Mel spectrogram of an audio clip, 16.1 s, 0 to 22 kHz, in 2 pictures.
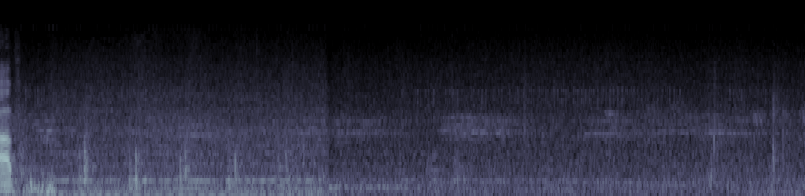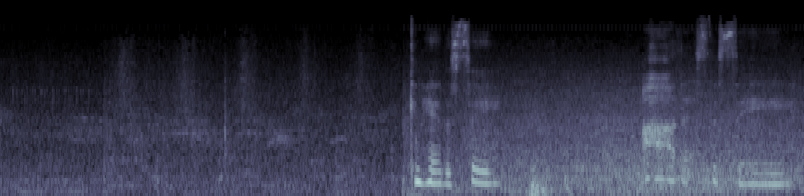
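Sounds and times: faint footsteps: 0:00.0 - 0:06.0, 0:06.9 - 0:12.2
vehicle engine running: 0:00.0 - 0:08.9
street ambience: 0:00.0 - 0:16.0.

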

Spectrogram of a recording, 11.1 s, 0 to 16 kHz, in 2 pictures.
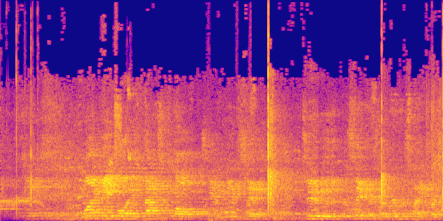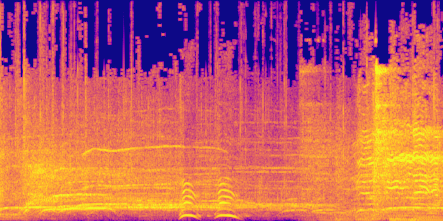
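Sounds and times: crowd cheering and applauding: 0:05.4 - 0:11.0
whoops: 0:05.6 - 0:09.4.

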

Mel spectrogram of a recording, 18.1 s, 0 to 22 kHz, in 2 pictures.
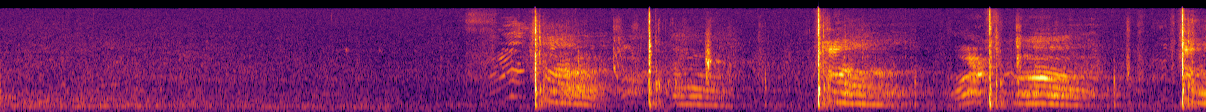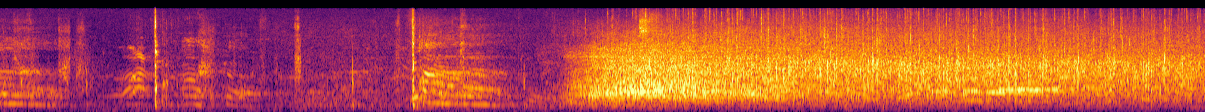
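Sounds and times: racket striking tennis ball: 0:04.0 - 0:05.4, 0:06.1 - 0:06.4, 0:07.3 - 0:09.2, 0:10.0 - 0:10.6, 0:11.6 - 0:12.6.

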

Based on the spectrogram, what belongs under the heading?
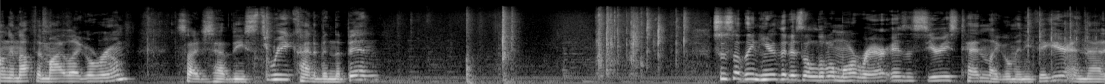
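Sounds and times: quiet background music: 0:00.0 - 0:11.0
foil bag clicks and crinkles: 0:05.9 - 0:07.0, 0:10.1 - 0:11.0.

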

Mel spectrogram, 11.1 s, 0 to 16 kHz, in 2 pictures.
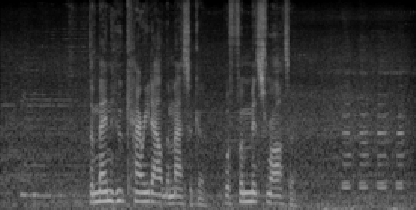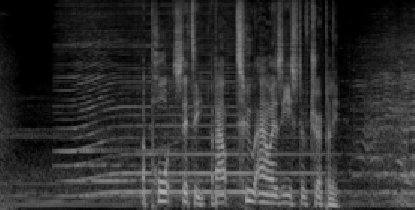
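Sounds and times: road traffic: 0:00.0 - 0:05.9
car horn short beeps: 0:04.6 - 0:05.4.

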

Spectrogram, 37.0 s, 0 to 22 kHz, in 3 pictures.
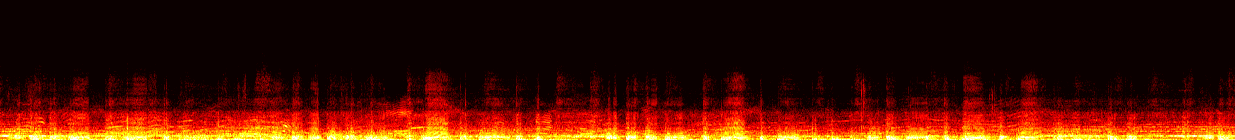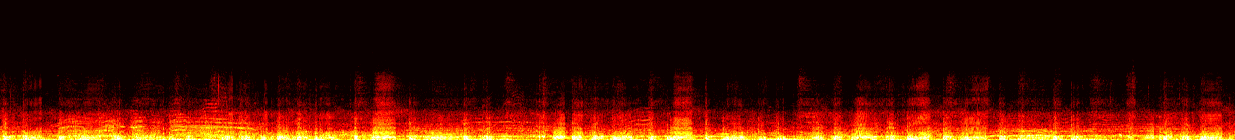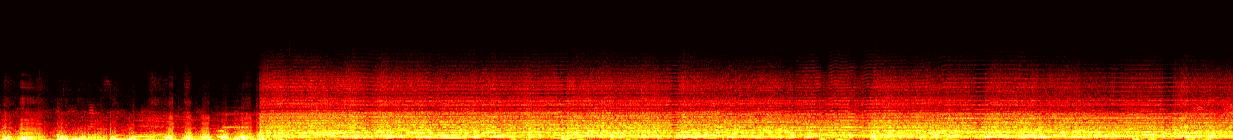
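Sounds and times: crowd noise: 0:00.0 - 0:37.0
marching band playing: 0:00.0 - 0:37.0
smooth held chords: 0:27.3 - 0:37.0.

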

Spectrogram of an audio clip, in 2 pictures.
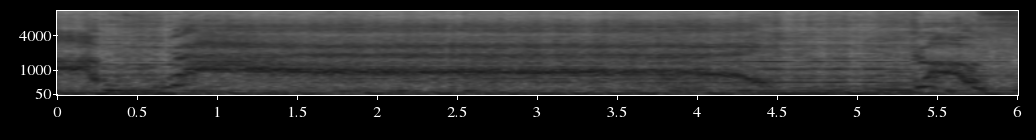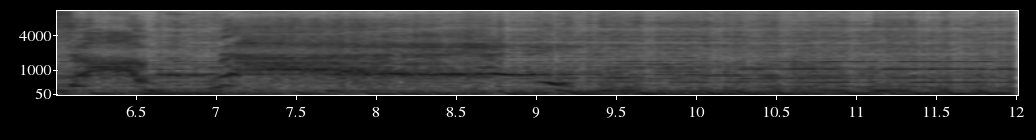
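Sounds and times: yelled vocal cries: 0:00.0 - 0:04.7, 0:05.4 - 0:09.4
heavy bass: 0:00.0 - 0:12.0
loud rock music: 0:00.0 - 0:12.0.

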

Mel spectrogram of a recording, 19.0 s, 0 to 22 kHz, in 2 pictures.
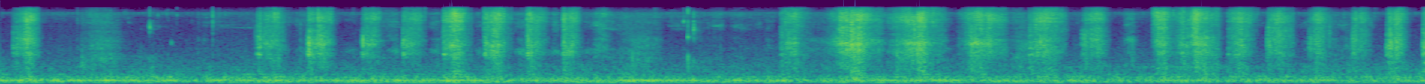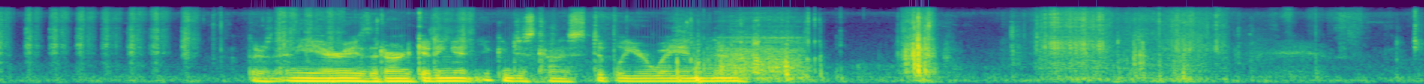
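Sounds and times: paintbrush scrubbing foam: 0:00.0 - 0:00.8, 0:01.6 - 0:13.0.

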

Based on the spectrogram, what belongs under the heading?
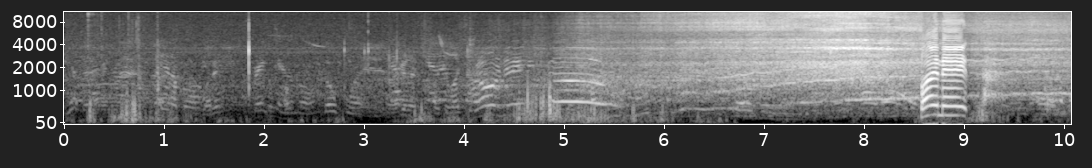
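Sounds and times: zip line trolley whirring: 0:04.3 - 0:10.0.

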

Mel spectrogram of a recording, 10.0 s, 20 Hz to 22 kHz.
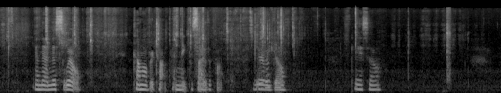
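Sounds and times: faint handling sounds: 0:00.0 - 0:09.9.

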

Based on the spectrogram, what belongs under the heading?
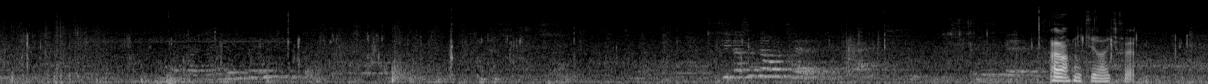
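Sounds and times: horse hooves on sand: 0:00.0 - 0:10.3.

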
